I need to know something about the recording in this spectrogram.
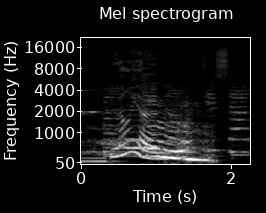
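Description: A lion roaring: one long call that rises briefly and then falls in pitch over about a second and a half, starting as the background music cuts off.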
